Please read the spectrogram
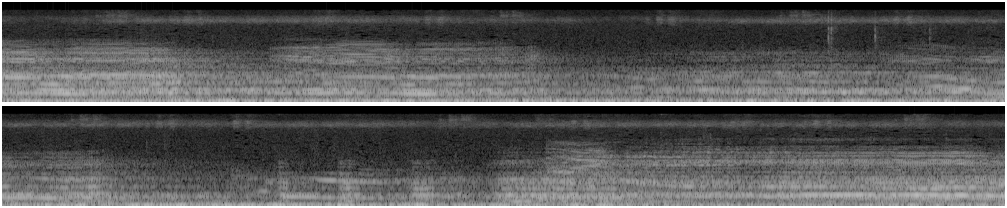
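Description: Red deer stags calling in the rut: hoarse, drawn-out calls with falling pitch, several following and overlapping one another. These are the stags' chasing calls (Sprengruf), given while driving off rivals or hinds.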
